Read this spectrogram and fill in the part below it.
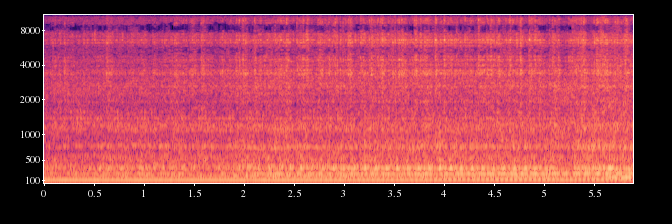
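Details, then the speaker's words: Worn, dull multi-flute countersink in a drill on clamped metal: steady drone with uneven buzzing rattle, heavy chatter giving tiny chips and a rough cut. "hear that noise that's all the chatter you can see how small those chips are this is probably cutting okay honestly but it's just kind of all over the place"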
